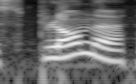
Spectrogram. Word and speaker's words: Splann: je suis membre de splan ou splan en français qui est un média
